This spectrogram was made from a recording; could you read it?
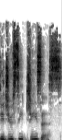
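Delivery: thrilled, bursting, excited, eager tone. Retelling a woman at an open house asking a question: imitating someone excited. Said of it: "she was so excited".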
